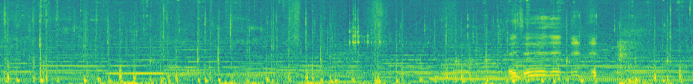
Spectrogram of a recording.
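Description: Horse hooves clip-clop steadily in the medieval game Kingdom Come: Deliverance as a blacksmith rides by, with a brief whinny near the end, under game music and someone talking.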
